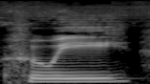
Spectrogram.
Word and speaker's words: Rui: Okay, so this is from Hui in Hui. Hui. It's spelled R-U-I. Isn't that Hoya? Yes. Hui. I believe was it's thinking of Portuguese.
